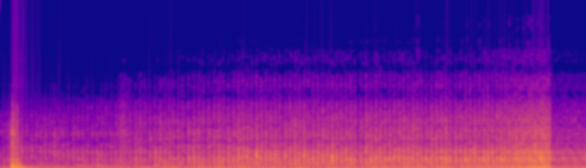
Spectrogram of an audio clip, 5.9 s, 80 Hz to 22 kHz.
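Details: Mercedes 240D diesel after valve adjustment and injector pop-testing/rebuild, first start with empty fuel lines: catches into lumpy clattering idle with uneven beat, still smoky; owner thinks not all cylinders firing yet, cause unconfirmed.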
